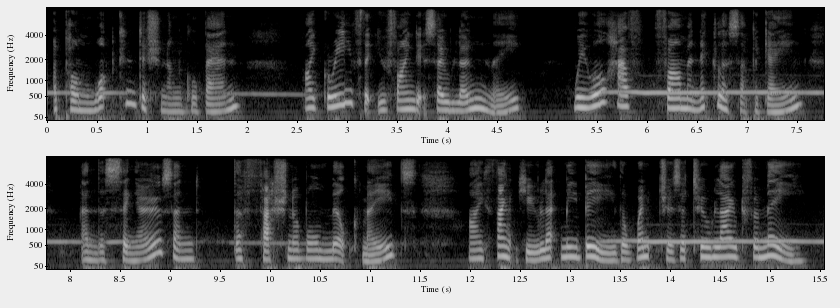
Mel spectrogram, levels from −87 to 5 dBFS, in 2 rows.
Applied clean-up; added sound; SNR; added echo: none; Wind; 10 dB; none.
